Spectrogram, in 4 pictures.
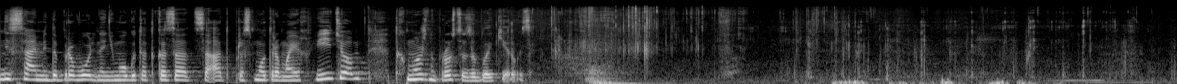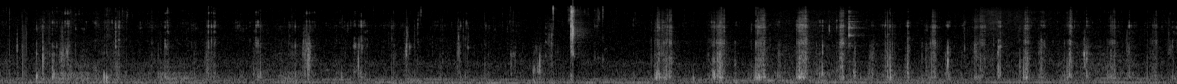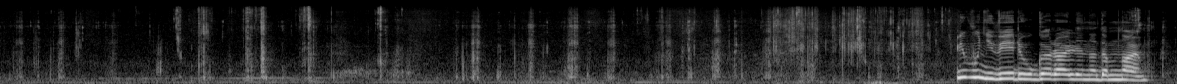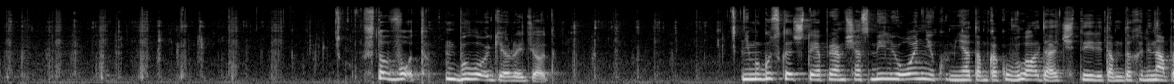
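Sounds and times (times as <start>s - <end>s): crisp pastry crunching: 5.0s - 33.2s, 35.0s - 39.0s.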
